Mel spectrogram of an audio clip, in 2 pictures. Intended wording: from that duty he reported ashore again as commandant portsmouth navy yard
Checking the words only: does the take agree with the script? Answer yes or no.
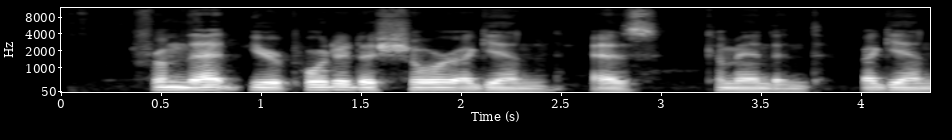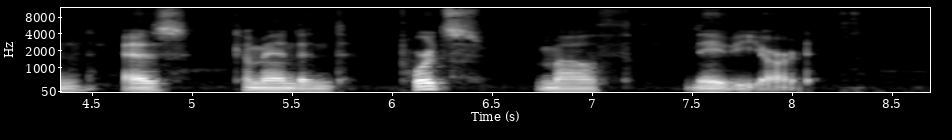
no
